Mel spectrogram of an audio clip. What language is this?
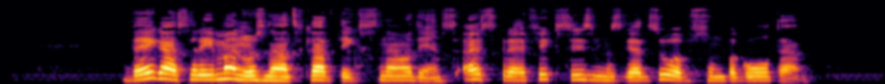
Latvian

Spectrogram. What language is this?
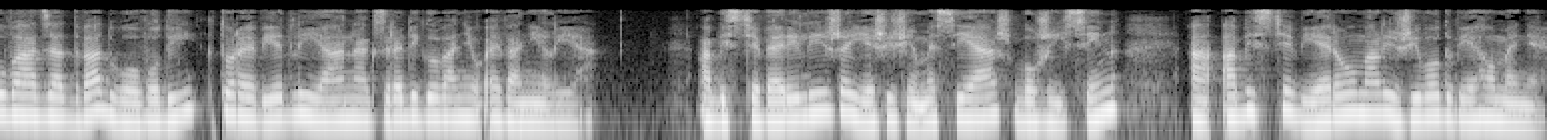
Slovak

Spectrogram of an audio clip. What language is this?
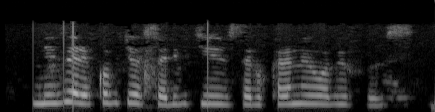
Kinyarwanda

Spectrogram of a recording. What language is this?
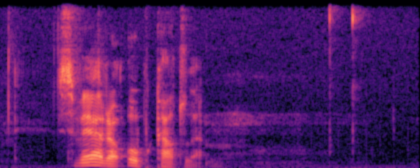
Faroese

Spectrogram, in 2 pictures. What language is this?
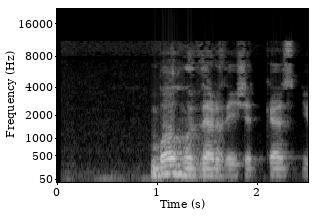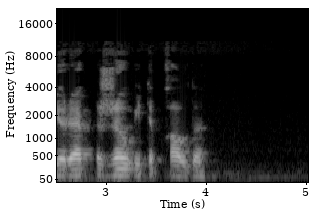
Bashkir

